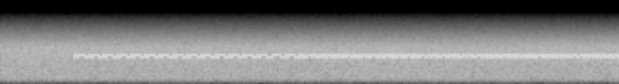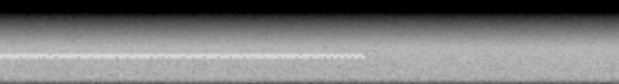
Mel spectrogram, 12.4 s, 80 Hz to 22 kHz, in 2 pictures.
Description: NAVTEX (SITOR-B), 100 baud, 170 Hz shift, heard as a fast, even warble, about 1500 Hz centre, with radio static. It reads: U HEBT HOOP GEGEVEN IN TIJDEN VAN WANHOOP.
